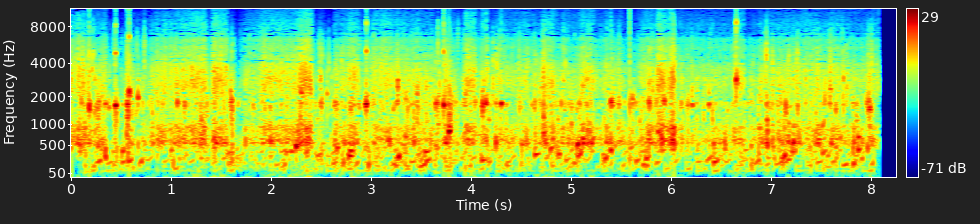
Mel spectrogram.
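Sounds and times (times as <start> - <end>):
radio bubbles loop in stereo: 0.0 - 8.1.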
